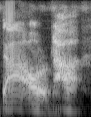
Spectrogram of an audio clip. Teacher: उच्चारण करते समय हमारी जीभ एक झटके के साथ नीचे की तरफ आती है। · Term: उत्पक्ष व्यंजन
